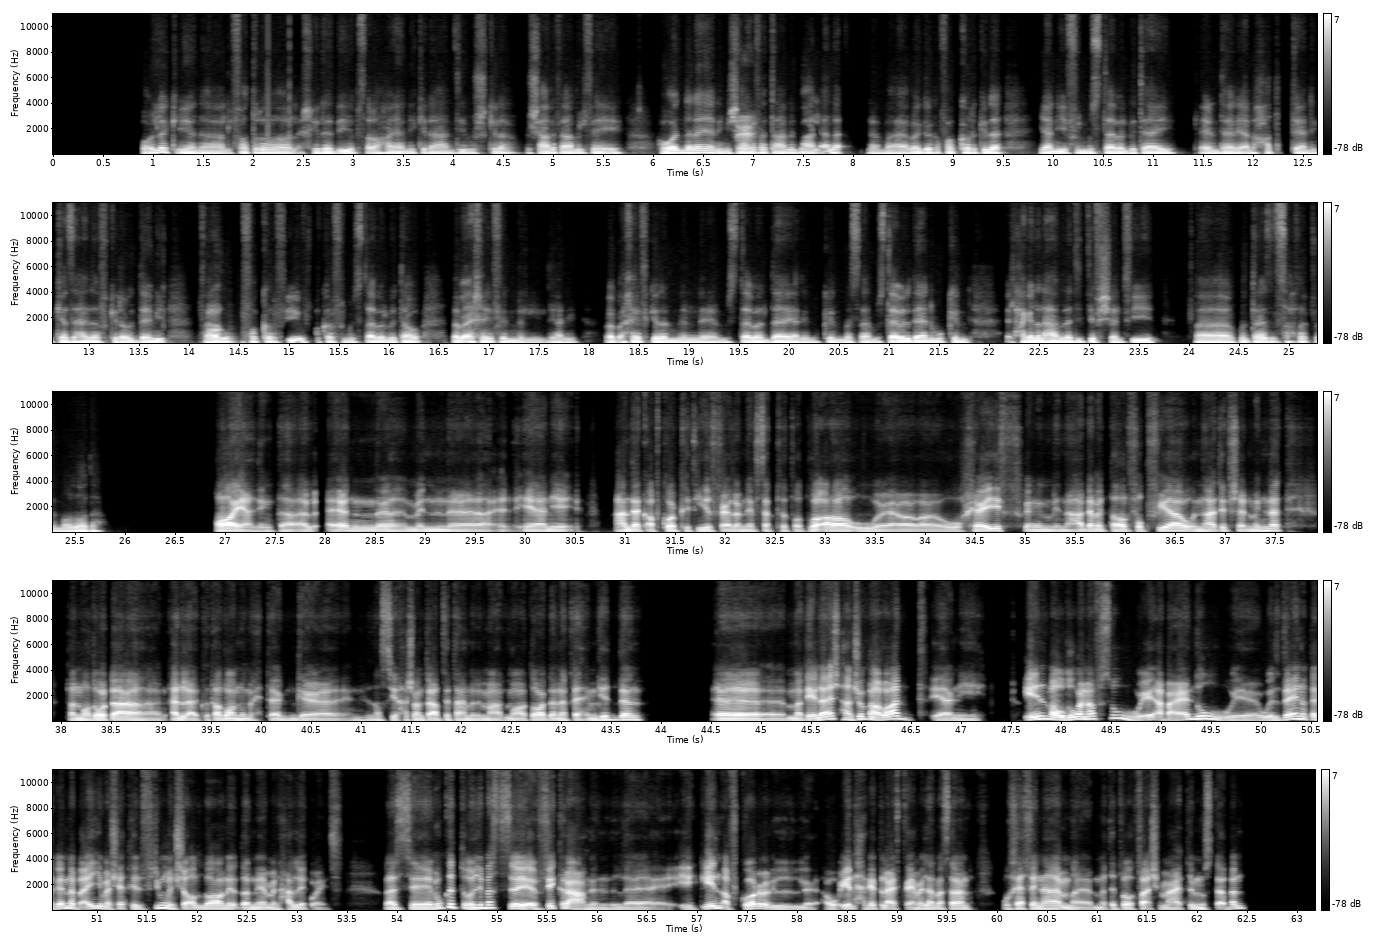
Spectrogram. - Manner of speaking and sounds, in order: other background noise; tapping
- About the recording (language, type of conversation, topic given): Arabic, advice, إزاي أتعامل مع القلق لما أبقى خايف من مستقبل مش واضح؟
